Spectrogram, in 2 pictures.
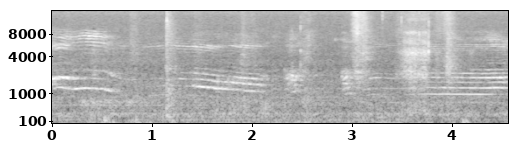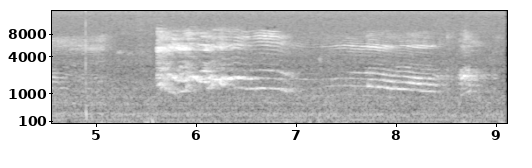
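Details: Pet cats responding to dog barking played indoors; a few drawn-out meows with rich harmonics and falling tone, separated by pauses, over a faint room hum and soft clicks.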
